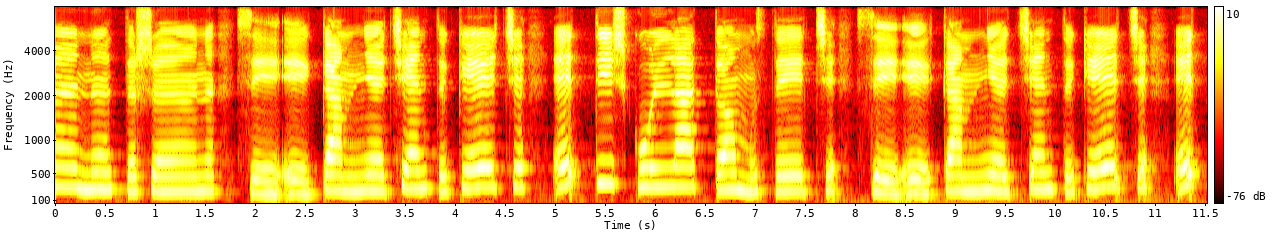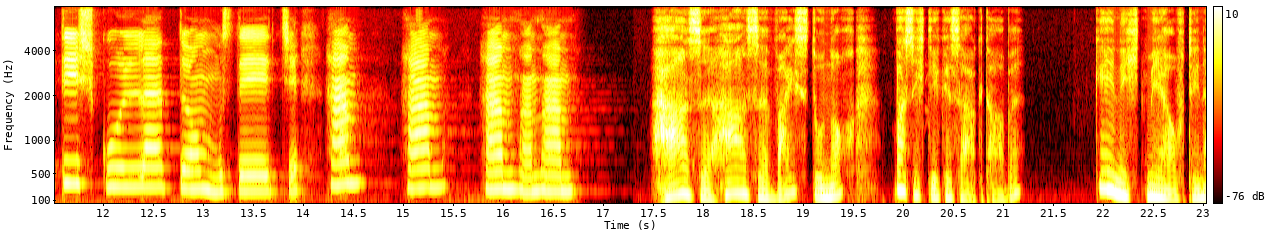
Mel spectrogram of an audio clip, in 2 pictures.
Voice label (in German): Albanisch, Kinderverse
